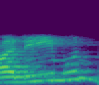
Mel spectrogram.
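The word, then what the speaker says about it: عليما: हूं कल्बन और कल्बन अलीमन अलीमन अलीमन दर्दनाक अलीमन बहुत इल्म वाला अब अगर आपका न नहीं निकल रहा तो आपने अल्लाह को दर्दनाक बना दिया अलीमन पढ़ के आपने अल्लाह को दर्दनाक बना दिया और अगर आप करेक्ट आईन निकालेंगे तो आप यह पढ़ेंगे कि अल्लाह बहुत इल्म वाला है ठीक है तो सही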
